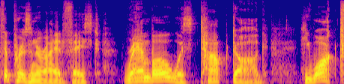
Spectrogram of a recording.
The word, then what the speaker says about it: Rambo: Back in the 90s, my friend Vitya, who we nicknamed Sylvester, don't ask, had a dog he called Rambo, stress on the first syllable.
